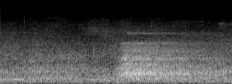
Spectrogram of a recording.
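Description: Low murmur of voices in a hall, then a dog, an Afghan hound, barks loudly for about half a second just past a second in.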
